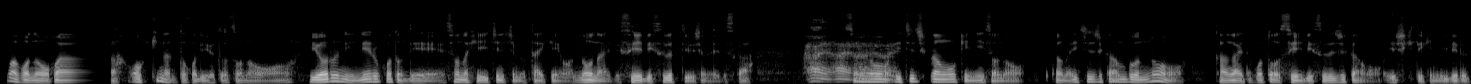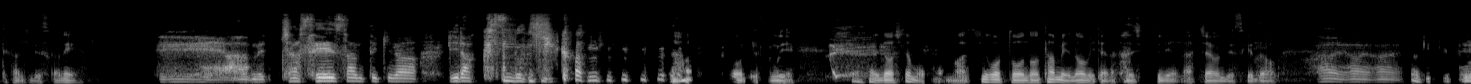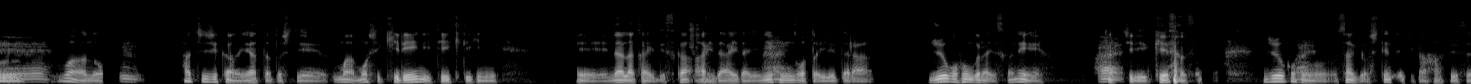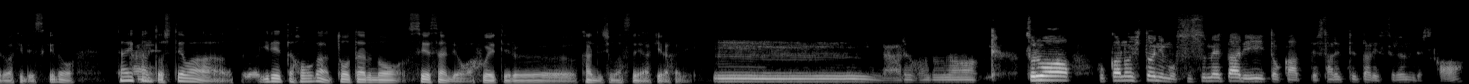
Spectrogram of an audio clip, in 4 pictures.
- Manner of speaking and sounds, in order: static; distorted speech; laughing while speaking: "リラックスの時間"; laughing while speaking: "あは"; laugh; laughing while speaking: "感じ"; other noise; tapping; laughing while speaking: "計算すると"
- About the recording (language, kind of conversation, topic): Japanese, unstructured, 自分だけのリラックス方法はありますか？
